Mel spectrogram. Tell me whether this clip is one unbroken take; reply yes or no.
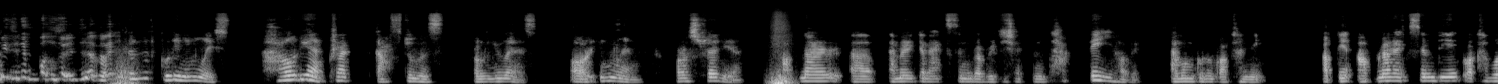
no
